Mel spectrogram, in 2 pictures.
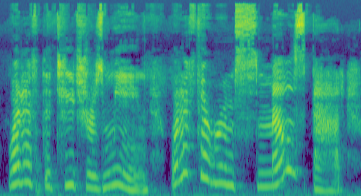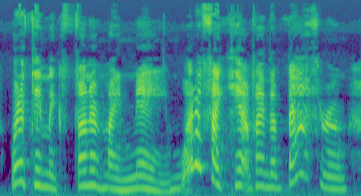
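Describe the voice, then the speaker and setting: A woman's voice: sits high, big pitch swings, moderate pace, few pauses, fairly bright tone, voice pushed up, low-quality recording. A woman voicing an anxious little girl from a storybook, asking things in a plaintive, fretful way. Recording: noticeable background noise.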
